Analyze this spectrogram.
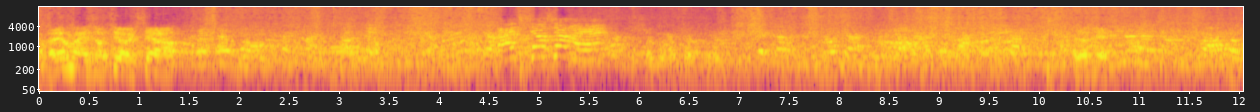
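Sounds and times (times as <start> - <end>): voices in a crowded hall: 0.0 - 12.0.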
